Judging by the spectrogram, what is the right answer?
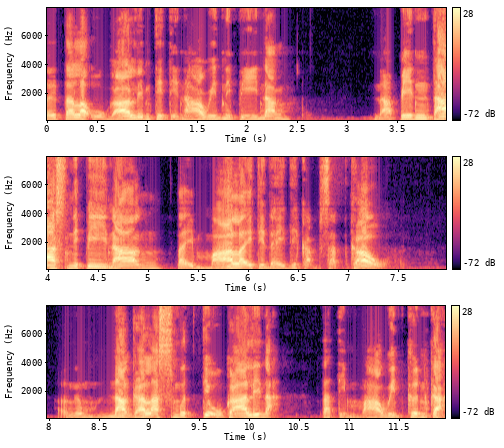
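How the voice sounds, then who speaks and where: Using a put-on character voice, a man speaks fairly slowly at a fairly high pitch, with very wide pitch swings. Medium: audio drama. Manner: chiding, blunt.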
